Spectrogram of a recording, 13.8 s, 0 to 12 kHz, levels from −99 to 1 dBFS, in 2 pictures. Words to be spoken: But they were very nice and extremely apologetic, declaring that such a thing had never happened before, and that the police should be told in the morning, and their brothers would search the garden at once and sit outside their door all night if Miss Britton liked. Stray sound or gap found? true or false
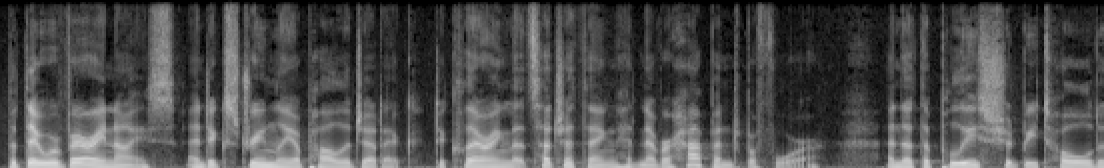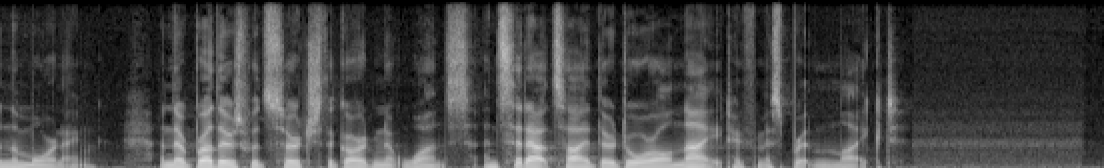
false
